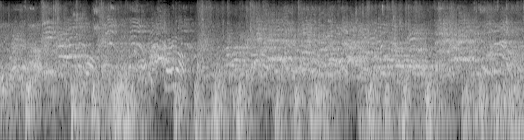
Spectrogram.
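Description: A basketball bounces with dull thumps on a wooden floor.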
